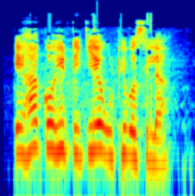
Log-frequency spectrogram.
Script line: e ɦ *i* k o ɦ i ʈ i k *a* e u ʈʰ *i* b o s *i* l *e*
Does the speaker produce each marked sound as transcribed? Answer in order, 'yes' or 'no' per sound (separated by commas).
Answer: no, no, yes, yes, no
